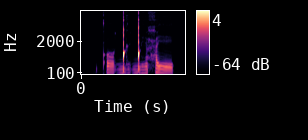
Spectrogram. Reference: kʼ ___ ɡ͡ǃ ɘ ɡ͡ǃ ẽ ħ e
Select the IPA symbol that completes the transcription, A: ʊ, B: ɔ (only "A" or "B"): B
